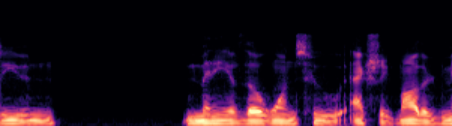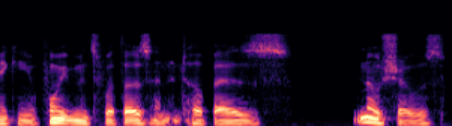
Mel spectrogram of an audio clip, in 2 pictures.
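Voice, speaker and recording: A man's voice: sits low, mellow, no room sound, dull audio, natural voice. A man playing a shady, flippant matchmaker in a comedic audio roleplay, rambling sarcastically to the listener with breezy menace. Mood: breezy, chatty. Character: shady, flippant male matchmaker coercing a trapped customer.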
